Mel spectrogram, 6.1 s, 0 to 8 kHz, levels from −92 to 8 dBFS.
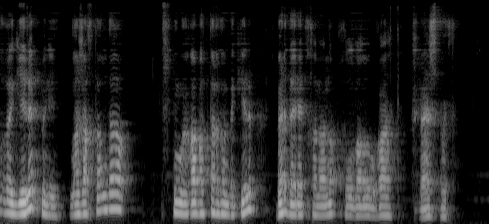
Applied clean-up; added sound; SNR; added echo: neural mask model DeepFilterNet 3.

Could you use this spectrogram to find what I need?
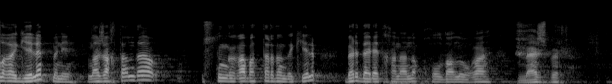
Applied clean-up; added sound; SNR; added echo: none; none; none; none.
